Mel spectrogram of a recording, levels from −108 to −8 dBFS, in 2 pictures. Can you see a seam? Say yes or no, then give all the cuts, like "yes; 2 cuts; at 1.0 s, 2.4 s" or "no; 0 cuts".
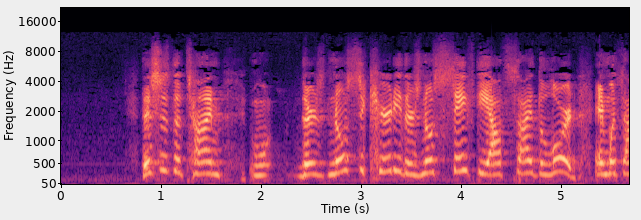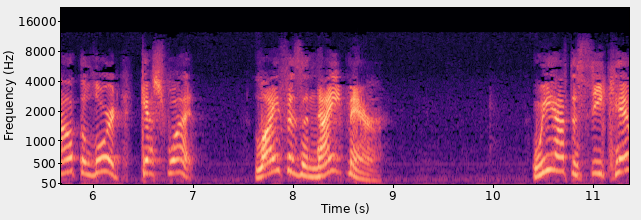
no; 0 cuts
